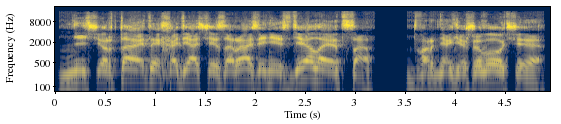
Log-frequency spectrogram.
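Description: A fussy, short-tempered husband, as the reader voices him, dragging out each grudging word at a slow pace. His retorts come clipped and snapped through gritted teeth, full of disgust for dirt. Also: medium pitch, pushed and bright, no echo. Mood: irritated. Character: fastidious, irritable middle-aged husband, squeamish about dirt. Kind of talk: storybook reading.

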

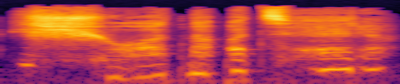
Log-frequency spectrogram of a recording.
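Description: A woman's voice: a little high, very animated, unhurried, pushed and bright, slightly rough, no room sound, studio quality, exaggerated voice. Woman whispering as a cruel taunting chaos spirit. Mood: mournful taunt. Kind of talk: whispered role-play.

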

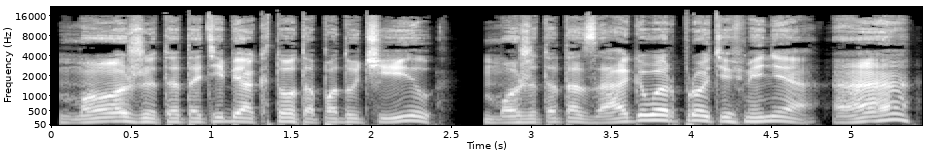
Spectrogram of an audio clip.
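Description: A man's voice: mid-range voice, a little slow, no echo, studio quality, lightly acted. A man voicing a stern older prince who scolds, sighs and turns suspicious. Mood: scolding. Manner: scolding, sighing, sarcastic.

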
